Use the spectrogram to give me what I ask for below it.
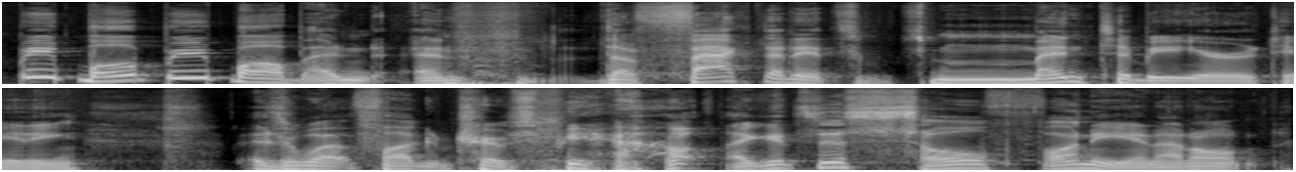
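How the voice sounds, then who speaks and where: A man's voice: fairly low pitch, expressive, normal speed. A man hosting his own stream, chatting casually, rambling and swearing with frequent laughter. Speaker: streamer host. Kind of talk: casual chat.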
